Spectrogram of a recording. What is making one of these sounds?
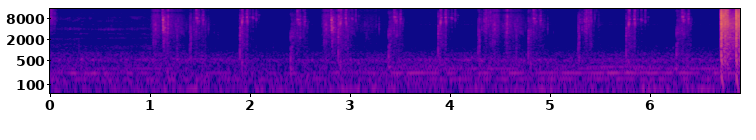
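Footsteps crunch steadily on snowy ground.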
